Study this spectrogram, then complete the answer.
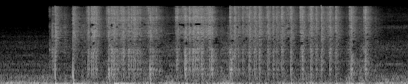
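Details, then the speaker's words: Vevor MIG-250 welder with 0.8 mm wire, wire feed turned down while trying for spray transfer, gives an uneven, crackling, popping arc of globular transfer instead of a smooth hiss. "now we are close to ball or BB transfer I don't know the English term for this"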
